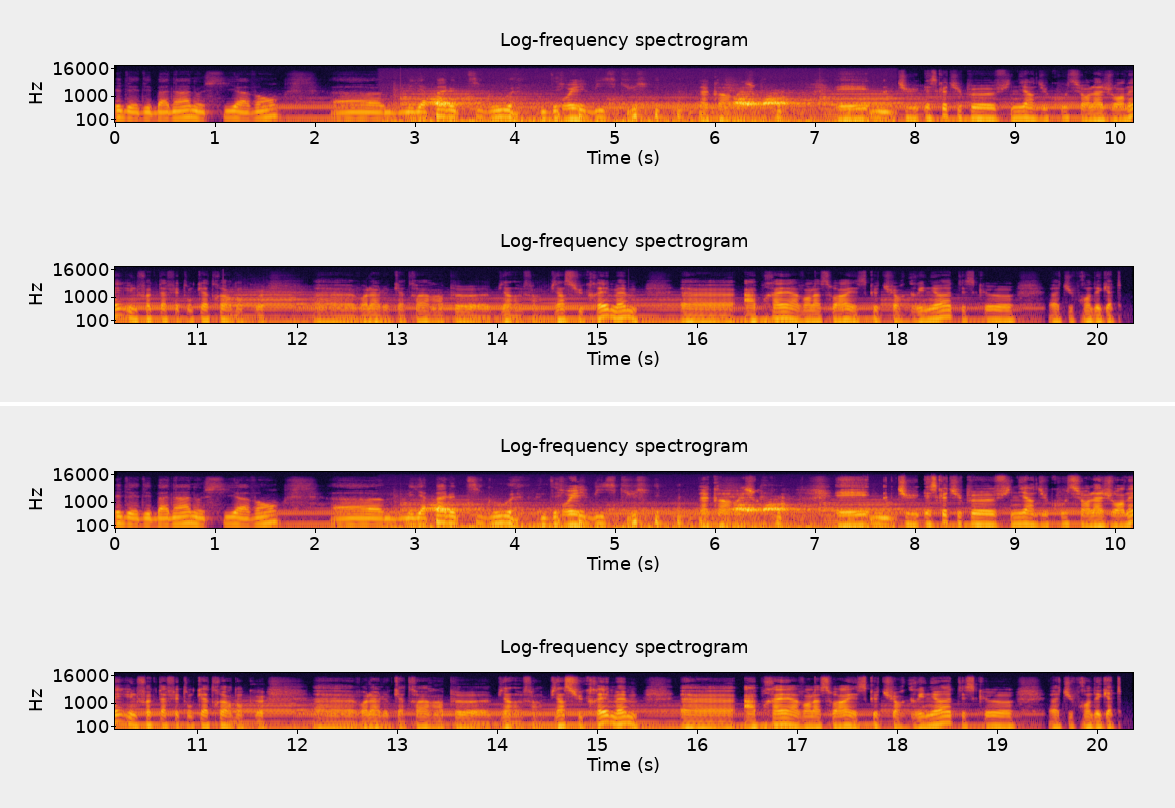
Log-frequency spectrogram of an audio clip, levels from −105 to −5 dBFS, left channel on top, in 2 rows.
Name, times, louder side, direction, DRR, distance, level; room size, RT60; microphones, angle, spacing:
voice 1, 0.0-5.7 6.1-6.3 6.6-6.7 7.5-7.8, right 1 dB, 45° right, 1.9 m, -29 dB
sound 1, 1.4-19.5, left 1 dB, 60° left, 4.1 m, -38 dB
sound 2, 2.6-7.8, left 1 dB, 25° left, 3.6 m, -28 dB
voice 2, 5.8-7.6 7.8-20.2, right 2 dB, 80° right, 5.6 m, -29 dB
head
